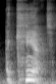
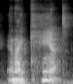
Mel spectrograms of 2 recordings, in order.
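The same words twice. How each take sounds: First: Louder and higher, breaking out; desperate outburst. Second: Said in the usual way. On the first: Real, not acted. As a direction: cry it out in frustration. Repeats 'I can't' in despair.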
